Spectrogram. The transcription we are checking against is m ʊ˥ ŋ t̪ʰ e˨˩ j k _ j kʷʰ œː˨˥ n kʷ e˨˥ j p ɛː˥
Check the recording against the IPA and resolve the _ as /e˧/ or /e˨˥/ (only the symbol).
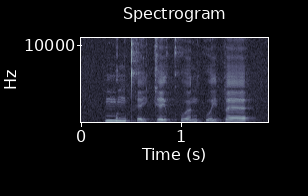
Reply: e˧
